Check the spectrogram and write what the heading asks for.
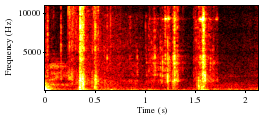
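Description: A few light metallic clicks and jingles as a small leather coin purse full of change and a key case are set down on a soft bedspread: coins clinking inside the purse and keys jangling in the case.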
